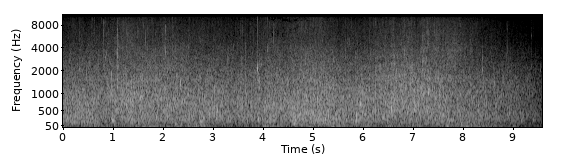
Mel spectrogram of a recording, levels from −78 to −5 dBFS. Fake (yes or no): no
